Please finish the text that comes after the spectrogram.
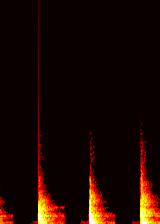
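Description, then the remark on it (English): Sharp wooden knocks tap out the Morse code SOS signal in a steady, evenly spaced rhythm. Each knock is a loud crack with a short decay. There are no voices, just the knocking on its own. “I've got a Morse code message for everyone.”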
